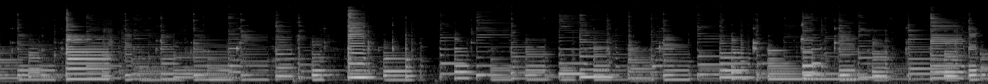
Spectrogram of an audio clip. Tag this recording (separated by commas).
Music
